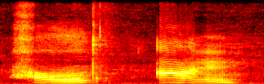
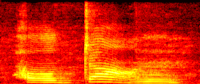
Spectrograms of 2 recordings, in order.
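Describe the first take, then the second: First: The two words are said separately. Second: The d runs into on, like dawn.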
